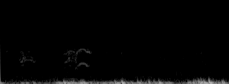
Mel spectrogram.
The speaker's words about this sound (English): I think those are ducks, actually. They sound like some kind of a bird, but yes, definitely a set of ducks.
